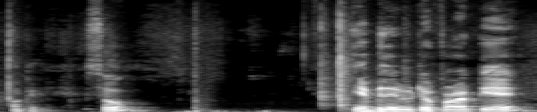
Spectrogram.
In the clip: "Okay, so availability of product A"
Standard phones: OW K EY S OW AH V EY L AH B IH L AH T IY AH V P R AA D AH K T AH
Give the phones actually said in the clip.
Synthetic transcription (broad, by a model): OW K EY S OW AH B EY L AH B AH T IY P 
